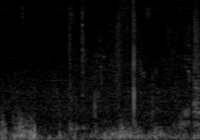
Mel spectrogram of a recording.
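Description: Water flooding a scorpion burrow in the ground: a brief splash that dies away just after the start, then a few faint plops and clicks as the muddy puddle settles over the hole.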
